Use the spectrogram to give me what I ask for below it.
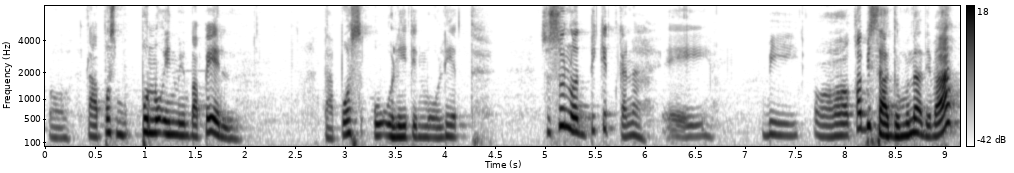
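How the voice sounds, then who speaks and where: A woman's voice: mid-range voice, measured pace. A woman business trainer giving a casual training talk, chatty and playful with teasing asides.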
